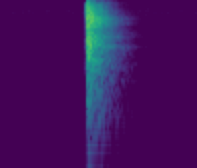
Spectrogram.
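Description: A single sharp, loud air rifle shot through an AGT Vixen carbon shroud, with a quick crack that fades over a fraction of a second, alone against silence.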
